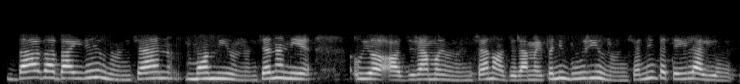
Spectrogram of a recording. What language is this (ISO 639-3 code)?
nep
